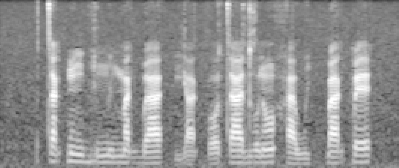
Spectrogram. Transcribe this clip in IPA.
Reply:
ta˦k͡pũ˦ ɡ͡bi˦ mi˦ma˦ɡ͡ba˦ | ja˨kɔ˨˦ta˦do˦ ɾɔ̃˦ha˧wi˧k͡pa˦ k͡pɛ˦

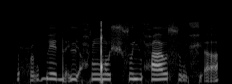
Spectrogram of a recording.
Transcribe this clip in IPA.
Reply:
ħṵbedɛ̰lʲa̰ħ ŋ͡ǃoʃsunʲħao̯ sṵxʲa̰

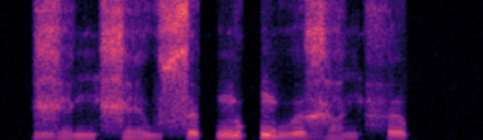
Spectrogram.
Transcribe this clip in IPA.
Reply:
ɣɛ̤˨˩ŋxɛ̤˨˩w sə˨˩t̚no˦˥k̚mu˧˩ə̯ɣa̤˨˩ŋ hə˨˩p̚

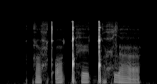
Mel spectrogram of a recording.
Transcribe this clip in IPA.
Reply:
qaːħqʼɔːǃʰɛːɡ͡ǃɔħ la

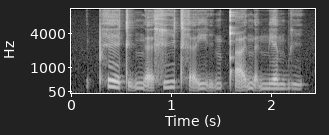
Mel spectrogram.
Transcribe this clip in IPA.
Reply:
pʰetḭ ŋɛ̰x itʰɛ̰ jḭŋqʼḛŋɛ̰ mʲɛmbi

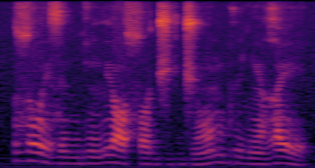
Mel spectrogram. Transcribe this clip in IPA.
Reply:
zoɪ̯zɨŋɡĩ lʲosˤud͡ʒi̤ d͡ʒõmbɨʎẽ ʁe

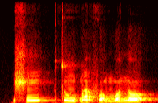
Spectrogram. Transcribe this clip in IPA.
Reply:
ʃĩ˧ | tũ˧ɡ͡bã˨fo˨mo˨˦ no˦˨

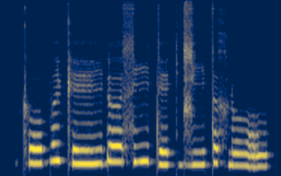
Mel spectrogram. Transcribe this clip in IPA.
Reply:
ʈʰobəi̯ ʈʰeːi̯ɗəː si tek d͡ʑitəx ɳou̯

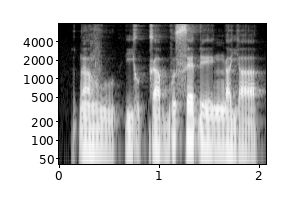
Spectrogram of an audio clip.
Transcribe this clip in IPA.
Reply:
ɗã˨vu˨ | jʊ˨ ka˨bʊ˦ sɛ˦ɗeː˨ŋa˨ja˨

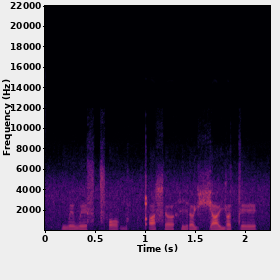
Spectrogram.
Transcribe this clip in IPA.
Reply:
wewest͡sʼɔɡ | qʼaɬɾɐhi ɾɐjçajɐ te

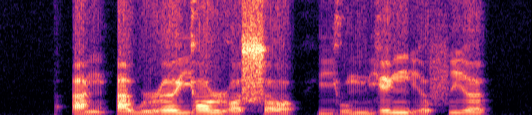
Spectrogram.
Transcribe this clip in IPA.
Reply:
ʔa˨˩˨ŋʔa˨˩wɹəː˧jɔ˧ ɹɔ˨˩sɔ˨˩ | ju˨˩˨mje˧ŋi˨˩˨ə̯fi˧ə̯

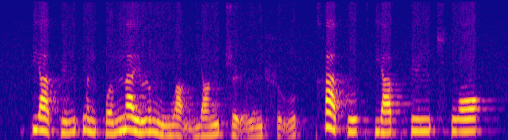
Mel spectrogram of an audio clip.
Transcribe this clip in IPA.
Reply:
pjä˥˩t̪y˧˥nfwə˧npɤ˧˥ n̪a˥˧ɪ̯ ɻɤ˥˩ŋn̪wɑ̰˨˩ŋ jɑ˧˥ŋʈ͡ʂɻ̩˨˩ly˦n ʂṵ˨˩˦ | kʰä˥˩t̪u˧˥t̪ʰjä˧˥ pʰy˥n t͡sʰwɔ˥

